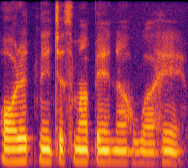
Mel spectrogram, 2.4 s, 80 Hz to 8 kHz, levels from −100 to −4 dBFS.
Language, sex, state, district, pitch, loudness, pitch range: Hindi, female, Arunachal Pradesh, Papum Pare, 155 Hz, -18 LUFS, 150-165 Hz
